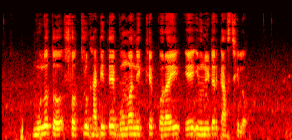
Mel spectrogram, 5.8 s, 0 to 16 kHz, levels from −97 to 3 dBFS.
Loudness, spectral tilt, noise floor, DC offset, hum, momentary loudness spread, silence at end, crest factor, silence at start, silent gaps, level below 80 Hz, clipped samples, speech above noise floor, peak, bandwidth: -24 LUFS; -5 dB/octave; -55 dBFS; under 0.1%; none; 11 LU; 0.9 s; 18 dB; 0.4 s; none; -50 dBFS; under 0.1%; 31 dB; -6 dBFS; 11.5 kHz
